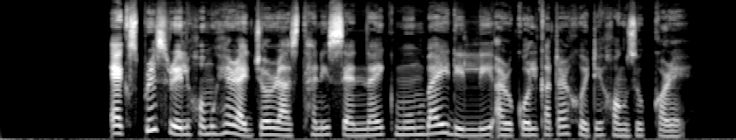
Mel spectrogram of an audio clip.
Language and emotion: Assamese, neutral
